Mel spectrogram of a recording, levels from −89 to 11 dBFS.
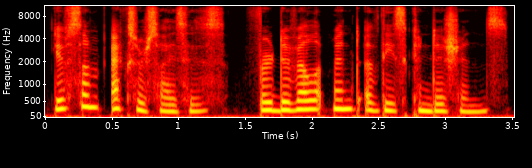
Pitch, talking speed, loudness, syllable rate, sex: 230 Hz, 135 wpm, -19 LUFS, 5.4 syllables/s, female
